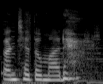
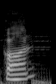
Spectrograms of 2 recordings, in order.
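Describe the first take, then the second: First: It is said smoothly at normal conversational speed. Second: It is said slowly, one syllable at a time.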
